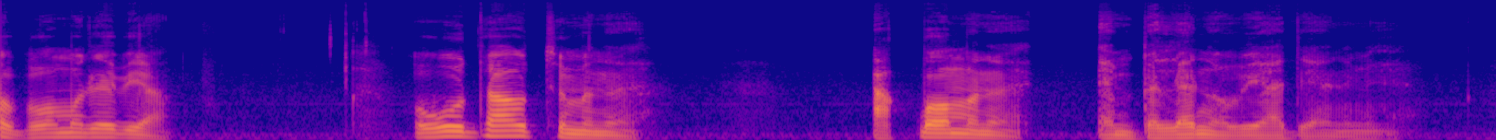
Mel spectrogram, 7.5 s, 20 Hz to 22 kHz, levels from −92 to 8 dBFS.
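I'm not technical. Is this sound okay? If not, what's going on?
Yes, the recording has no technical faults; nothing in it needs fixing.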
